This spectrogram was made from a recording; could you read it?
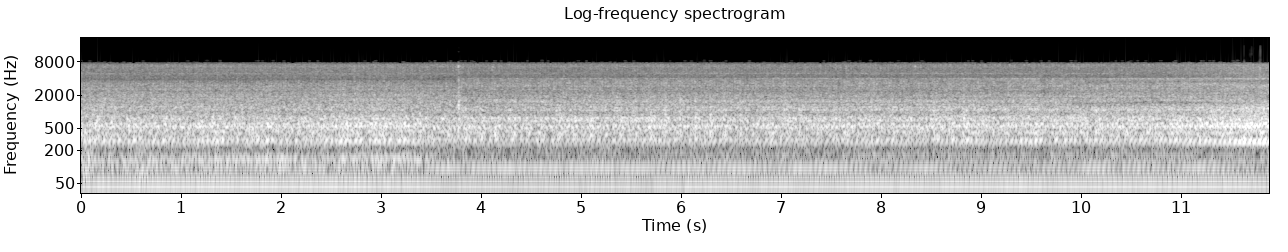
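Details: Alfa Romeo 166 3.0 V6 idling with a dense, busy clatter and a loose rhythmic ticking from the cam/timing belt area.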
